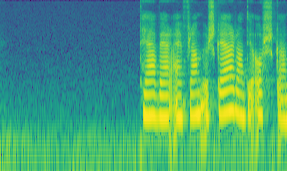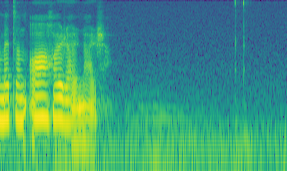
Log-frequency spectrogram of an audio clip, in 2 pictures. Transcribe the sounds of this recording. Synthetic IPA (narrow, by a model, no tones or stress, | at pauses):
t̪ʰeːʋeːɾʔæ̰ɪfɾɑmʔʉ̰ʃkæːɹɑnd̪ḭːʔɔʃkɑmɪd̪lənɑːhœʏɹɑ̰ɾnæ̰ɹ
